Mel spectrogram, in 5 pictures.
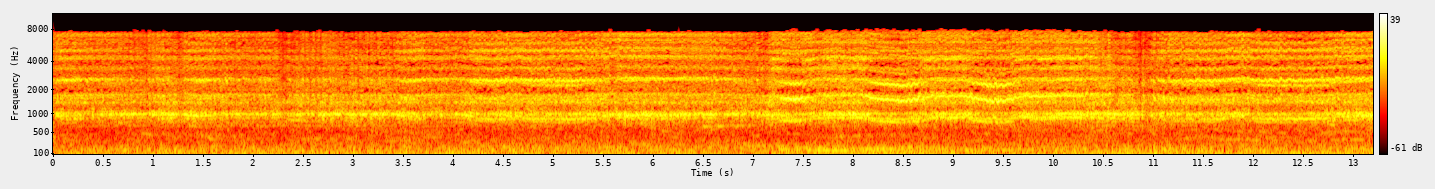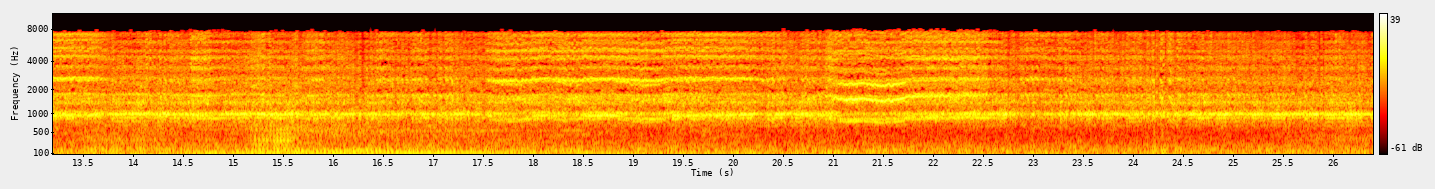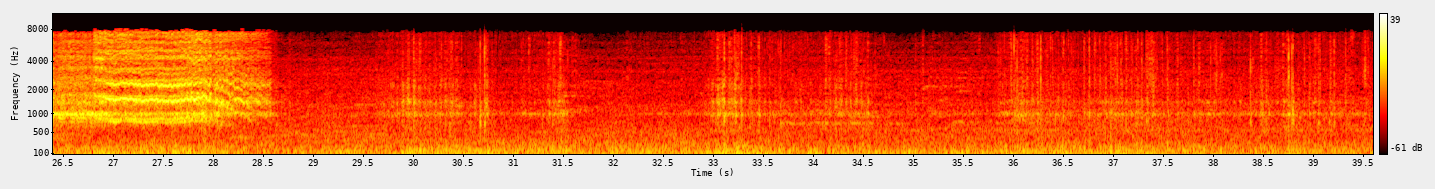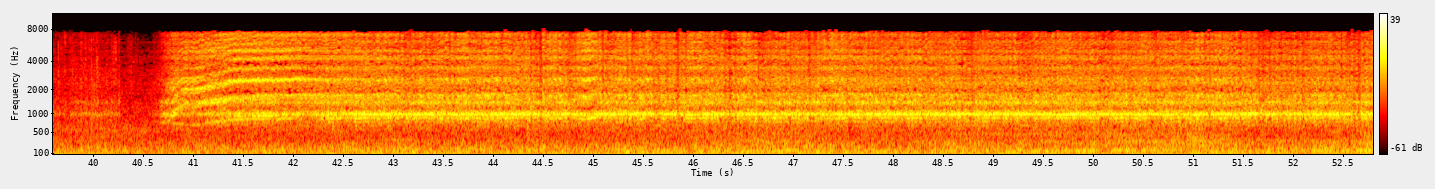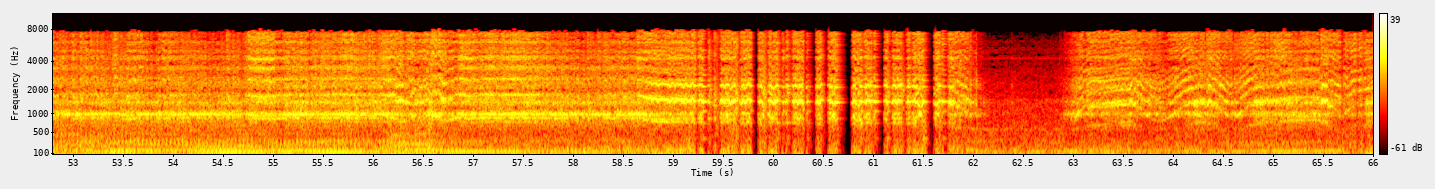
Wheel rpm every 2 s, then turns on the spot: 230, 230, 220, 230, 220, 220, 220, 230, 230, 220, 230, 230, 230, 210, 10, 10, 10, 10, 20, 10, 120, 230, 230, 230, 230, 230, 230, 230, 230, 220, 110, 130, 170.
28-34 36-40 60-62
